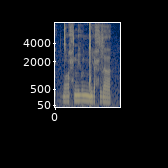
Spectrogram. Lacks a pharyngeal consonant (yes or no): no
